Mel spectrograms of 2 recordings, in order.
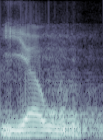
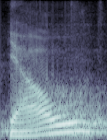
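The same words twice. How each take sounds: First: The vowel sounds like u. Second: The vowel sounds like o. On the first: The speaker calls it right. "yaumi bukan pakai o ya, tetapi u" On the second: The speaker calls it wrong. "bukan yau"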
